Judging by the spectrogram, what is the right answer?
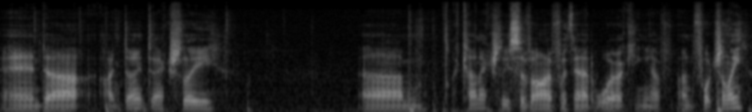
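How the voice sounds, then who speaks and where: A man's voice: medium pitch, steady tone, normal speed, pushed and bright, a little hiss or hum. A man hosting a gaming video with casual commentary, hesitant and thinking aloud as he goes.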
